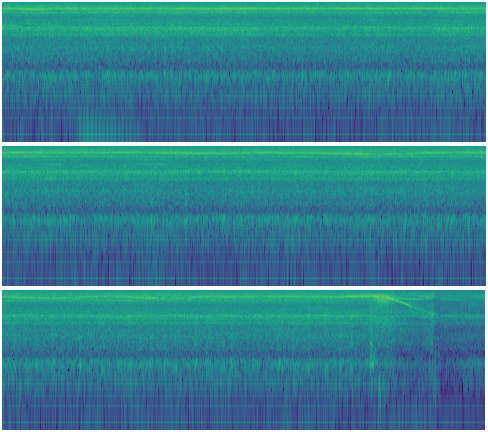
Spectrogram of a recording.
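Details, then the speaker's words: Steady high-pitched whine of a dental handpiece with bur cutting an access hole toward the pulp chamber of an extracted three-canal tooth, winding down at the end; simulated root canal demonstration on a tooth assumed deeply decayed. "이건 이제 실제 입안에서는 충치를 제거하는 과정이 되겠죠. 여기서 이제 치수강을 찾기 위해서 구멍을 내기 시작합니다."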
